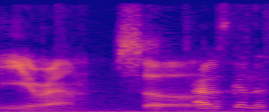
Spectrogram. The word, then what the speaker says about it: Eramm: pronounce this okay so it used to be Aram right but all the Americans say Iram so I was going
